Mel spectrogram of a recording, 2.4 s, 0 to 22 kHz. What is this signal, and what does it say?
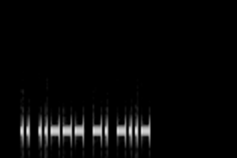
Morse code, heard as a keyed tone, about 37 wpm, 700 Hz. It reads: I2NX
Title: DXCC-100 Call Signs - 4 Characters - 40wpm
